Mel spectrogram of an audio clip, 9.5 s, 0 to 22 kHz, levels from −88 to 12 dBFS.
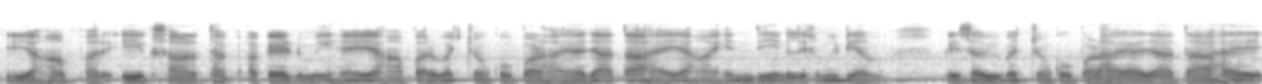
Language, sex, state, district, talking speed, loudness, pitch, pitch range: Hindi, male, Chhattisgarh, Rajnandgaon, 150 wpm, -30 LUFS, 100 Hz, 95-110 Hz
